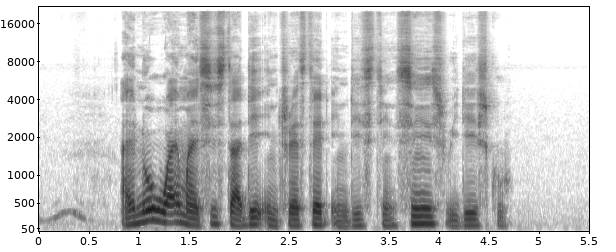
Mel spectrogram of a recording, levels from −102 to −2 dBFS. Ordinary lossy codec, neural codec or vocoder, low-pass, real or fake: none; none; none; real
